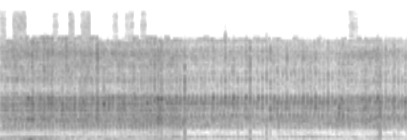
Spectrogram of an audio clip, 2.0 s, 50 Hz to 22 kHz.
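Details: Tiny hobby motor kit rated for 1.5 V driven at 24–32 V drawing nearly 2 A: shrill racing whir with dry crackling rattle; brushes arcing, copper burning out, motor getting hot.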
